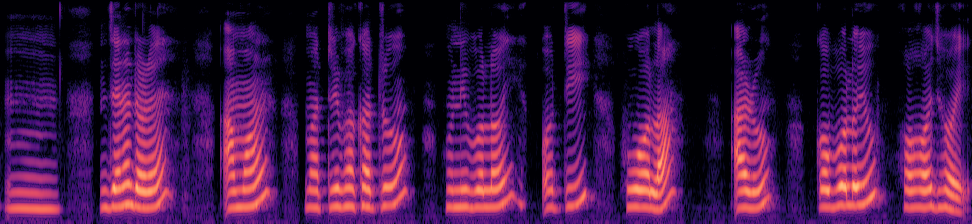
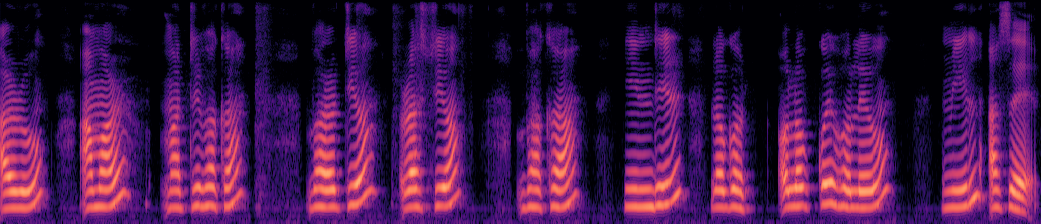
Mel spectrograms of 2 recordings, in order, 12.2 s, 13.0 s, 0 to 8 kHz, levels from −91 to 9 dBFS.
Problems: background sounds at intervals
